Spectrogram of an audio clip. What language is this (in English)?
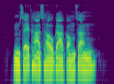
Cantonese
